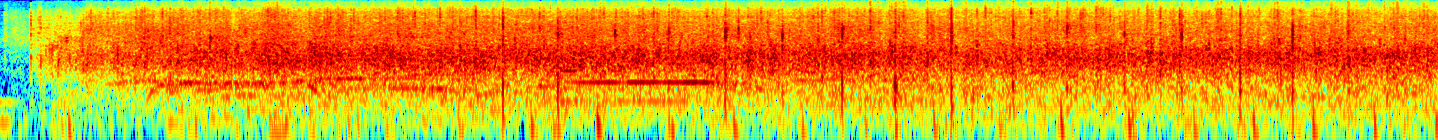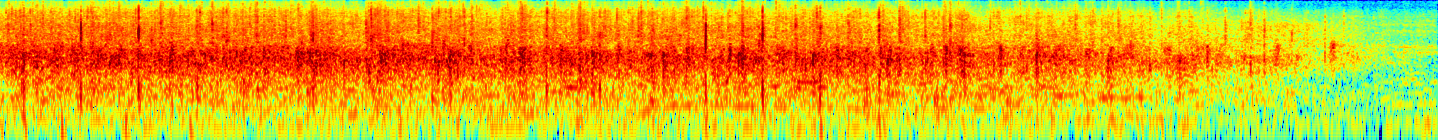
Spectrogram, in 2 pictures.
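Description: Sustained applause from a large audience for producer Sandy King at a morning programme of the film The Thing, dense and steady clapping for about fourteen seconds with a few faint voices mixed in, fading slightly at the end.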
